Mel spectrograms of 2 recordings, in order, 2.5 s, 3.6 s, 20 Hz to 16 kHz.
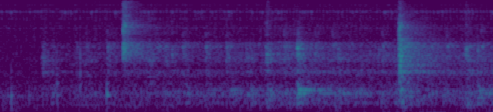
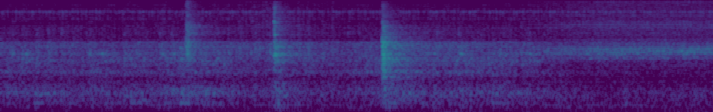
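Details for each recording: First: Bicycle rear derailleur after backing off the high limit screw: light clicks and ratchety chain patter shifting back and forth between 8th and 9th gear with no grinding or skipping; now shifting smoothly. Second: Rear bicycle derailleur with high limit screw set too far in: three sharp clicks half a second apart, then soft chain whir as chain hesitates shifting 8th to 9th; fixed by backing screw off gradually.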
